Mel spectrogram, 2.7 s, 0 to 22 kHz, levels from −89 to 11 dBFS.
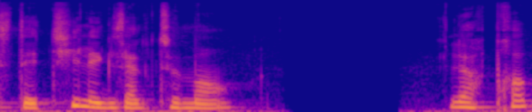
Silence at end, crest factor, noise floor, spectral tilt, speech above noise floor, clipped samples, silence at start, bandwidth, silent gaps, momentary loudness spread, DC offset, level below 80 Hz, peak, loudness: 0 s; 16 dB; under -90 dBFS; -7 dB/octave; over 70 dB; under 0.1%; 0 s; 17 kHz; 1.46-1.99 s; 10 LU; under 0.1%; -48 dBFS; -6 dBFS; -21 LUFS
